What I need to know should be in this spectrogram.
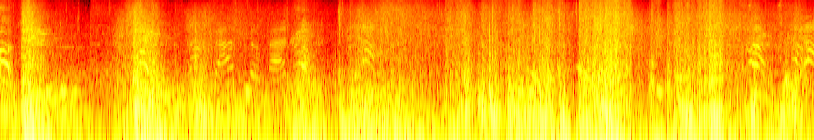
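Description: Video game explosions burst loudly.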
